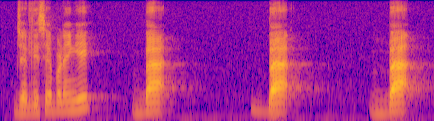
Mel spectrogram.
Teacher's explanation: half الف کے برابر زبر کو ہم پڑھتے ہیں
